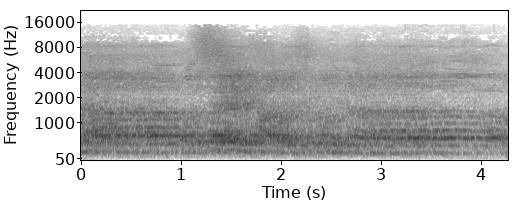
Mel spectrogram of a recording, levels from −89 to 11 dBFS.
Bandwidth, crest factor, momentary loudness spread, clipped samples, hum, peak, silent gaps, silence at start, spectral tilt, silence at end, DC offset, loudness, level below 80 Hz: 16 kHz; 16 dB; 7 LU; under 0.1%; none; -6 dBFS; none; 0 s; -2 dB/octave; 0 s; under 0.1%; -21 LUFS; -70 dBFS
